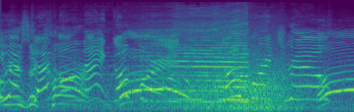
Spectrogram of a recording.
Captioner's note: horn honks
